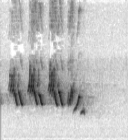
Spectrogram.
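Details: Rapid, buzzy song of a MacGillivray's warbler, beginning mid-phrase with four loud high chirping notes and finishing on a lower downslurred note, followed by near silence.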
